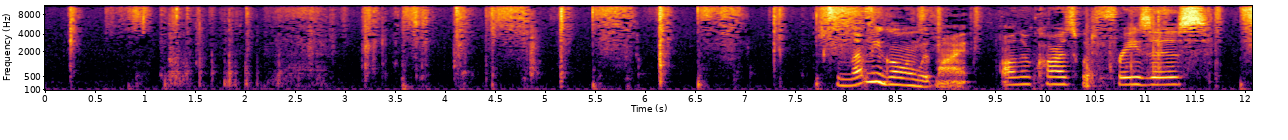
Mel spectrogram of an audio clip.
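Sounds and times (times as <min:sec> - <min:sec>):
paper cards rustling and sliding: 0:00.2 - 0:09.5.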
